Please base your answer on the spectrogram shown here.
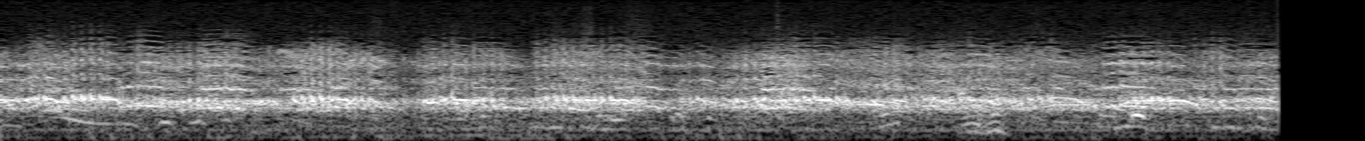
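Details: Massed common cranes on the Hungarian Hortobágy steppe during autumn migration stopover, flocks returning at dusk to night roosts; loud continuous chorus of rolling, trumpeting calls from many birds in waves, ending abruptly.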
